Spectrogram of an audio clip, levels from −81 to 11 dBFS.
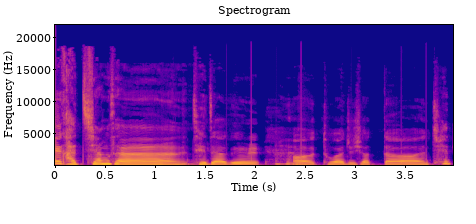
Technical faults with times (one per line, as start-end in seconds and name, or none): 1.71-3.71 periodic USB or driver dropouts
